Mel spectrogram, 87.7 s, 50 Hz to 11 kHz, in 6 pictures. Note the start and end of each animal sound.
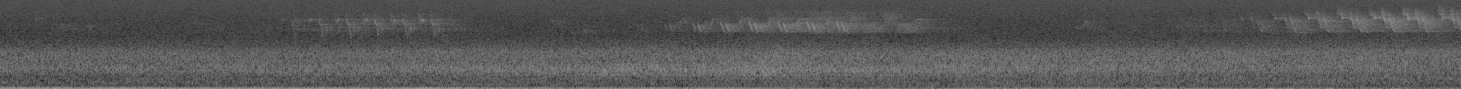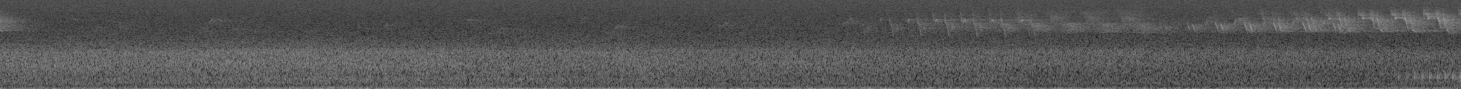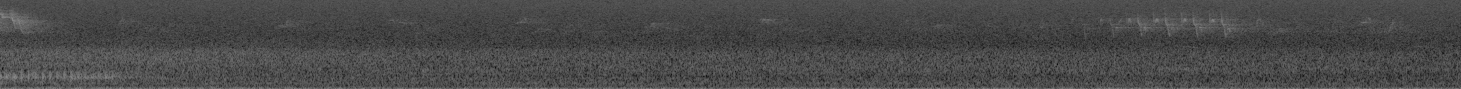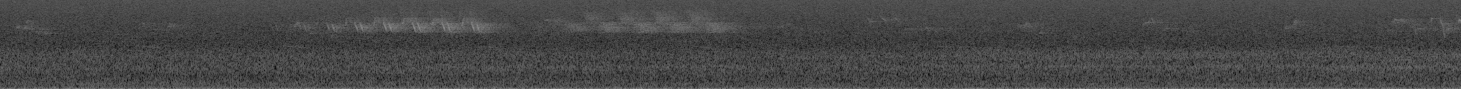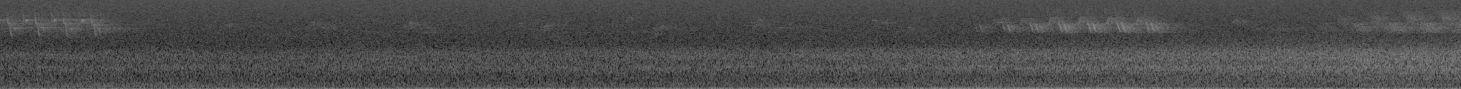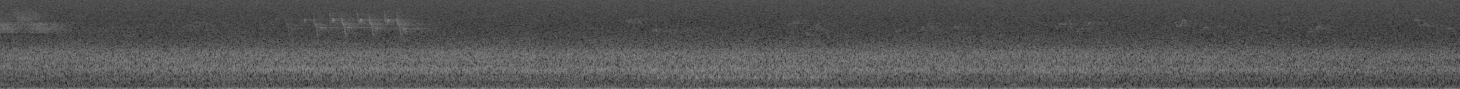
0.0s-53.1s: Red-eyed Vireo (Vireo olivaceus)
2.5s-4.7s: Ovenbird (Seiurus aurocapilla)
6.7s-9.4s: Ovenbird (Seiurus aurocapilla)
12.2s-14.9s: Ovenbird (Seiurus aurocapilla)
23.2s-29.7s: Ovenbird (Seiurus aurocapilla)
28.4s-30.3s: Pileated Woodpecker (Dryocopus pileatus)
40.0s-41.8s: Ovenbird (Seiurus aurocapilla)
46.5s-51.2s: Ovenbird (Seiurus aurocapilla)
53.7s-87.7s: Red-eyed Vireo (Vireo olivaceus)
57.7s-59.8s: Ovenbird (Seiurus aurocapilla)
68.2s-70.4s: Ovenbird (Seiurus aurocapilla)
71.5s-73.9s: Ovenbird (Seiurus aurocapilla)
76.0s-77.3s: Ovenbird (Seiurus aurocapilla)

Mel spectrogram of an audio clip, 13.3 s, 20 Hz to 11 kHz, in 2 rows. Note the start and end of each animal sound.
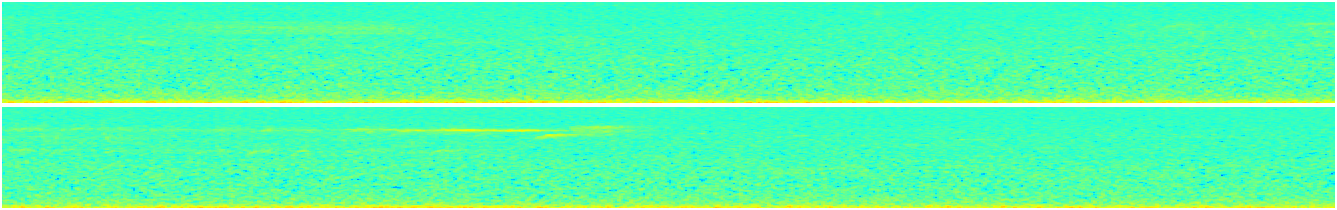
0.7s-2.1s: Pine Warbler (Setophaga pinus)
5.7s-8.7s: Ovenbird (Seiurus aurocapilla)
8.2s-9.9s: Black-throated Green Warbler (Setophaga virens)

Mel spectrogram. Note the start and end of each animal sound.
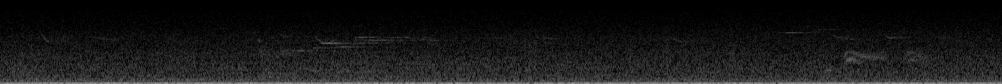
3.1s-4.4s: Hermit Thrush (Catharus guttatus)
7.8s-8.4s: Hermit Thrush (Catharus guttatus)
8.3s-9.4s: American Crow (Corvus brachyrhynchos)

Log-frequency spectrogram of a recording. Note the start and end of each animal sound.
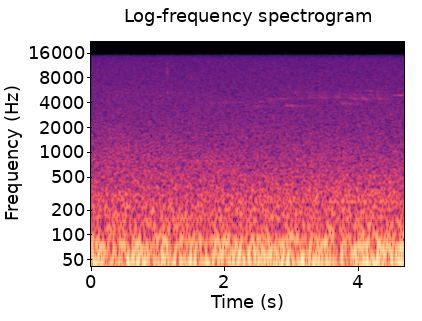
1.4s-4.7s: Winter Wren (Troglodytes hiemalis)

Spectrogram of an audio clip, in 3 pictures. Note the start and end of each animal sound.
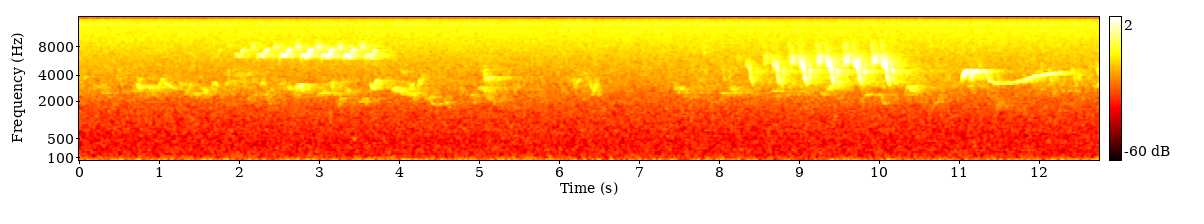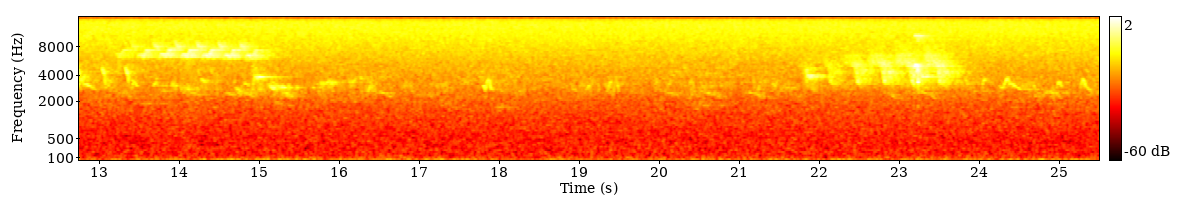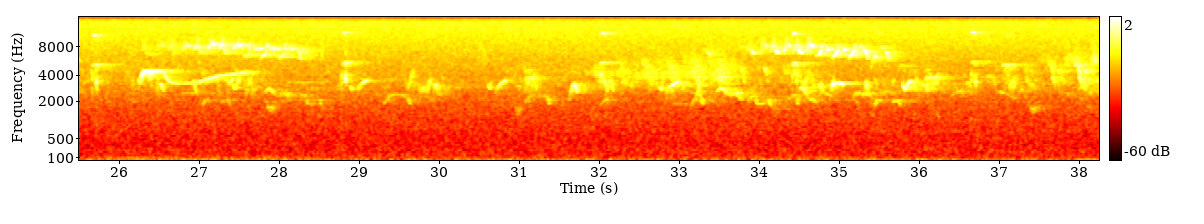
0.0s-8.4s: Red-eyed Vireo (Vireo olivaceus)
0.7s-5.2s: Rose-breasted Grosbeak (Pheucticus ludovicianus)
1.8s-4.1s: Black-and-white Warbler (Mniotilta varia)
8.0s-10.4s: Ovenbird (Seiurus aurocapilla)
9.2s-10.5s: Rose-breasted Grosbeak (Pheucticus ludovicianus)
10.8s-12.7s: Eastern Wood-Pewee (Contopus virens)
11.9s-13.5s: Ovenbird (Seiurus aurocapilla)
13.1s-15.4s: Black-and-white Warbler (Mniotilta varia)
13.6s-16.7s: Rose-breasted Grosbeak (Pheucticus ludovicianus)
22.0s-23.7s: Ovenbird (Seiurus aurocapilla)
23.9s-30.1s: Rose-breasted Grosbeak (Pheucticus ludovicianus)
26.1s-28.0s: Eastern Wood-Pewee (Contopus virens)
26.4s-28.6s: Black-and-white Warbler (Mniotilta varia)
30.6s-36.9s: Rose-breasted Grosbeak (Pheucticus ludovicianus)
31.5s-33.9s: Ovenbird (Seiurus aurocapilla)
33.7s-35.8s: Black-and-white Warbler (Mniotilta varia)
34.2s-38.3s: Red-eyed Vireo (Vireo olivaceus)
37.0s-38.3s: Ovenbird (Seiurus aurocapilla)

